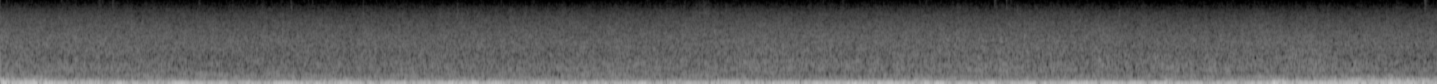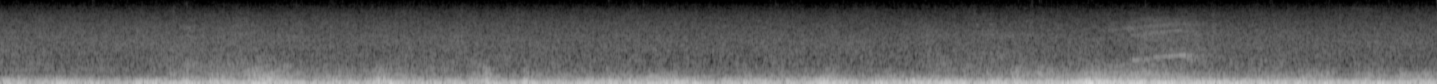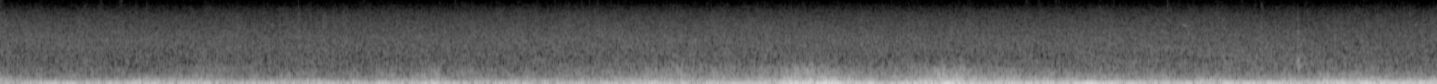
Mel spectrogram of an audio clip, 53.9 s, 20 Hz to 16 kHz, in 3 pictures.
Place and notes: {
  "title": "Luttons, UK - inside church porch ... outside thunderstorm ...",
  "date": "2018-07-26 17:45:00",
  "description": "inside church porch ... outside thunderstorm ... open lavalier mics on T bar on mini tripod ... background noise traffic and pigs from an adjacent farm ... which maybe a bit off putting ... bird calls ... blue tit ... wood pigeon ...",
  "latitude": "54.12",
  "longitude": "-0.54",
  "altitude": "85",
  "timezone": "Europe/London"
}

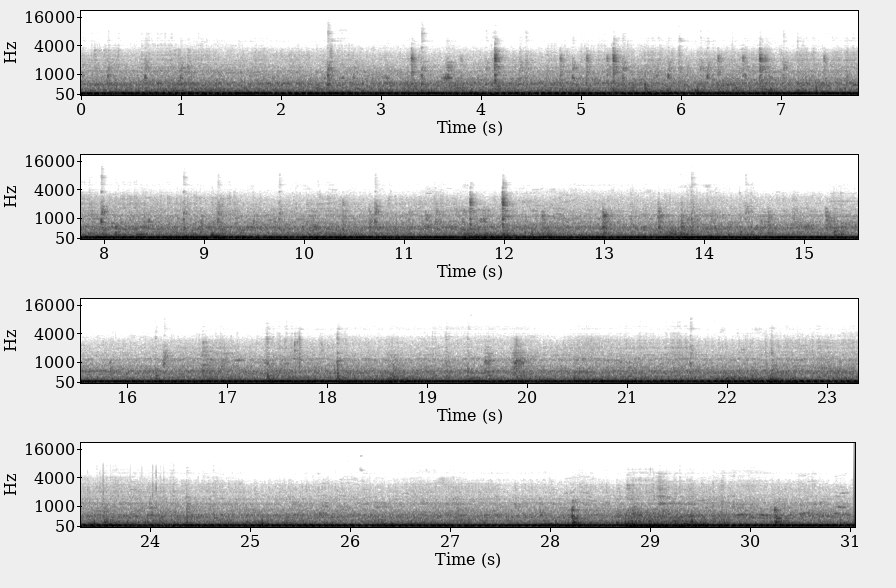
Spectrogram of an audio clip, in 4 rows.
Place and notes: {
  "title": "Upper Bay - The Inner Ferry",
  "date": "2018-06-03 15:30:00",
  "description": "Contact mic recording (Cortado MkII ).\nSounds of Staten Island Ferry's engine, some wind and metal sounds.",
  "latitude": "40.69",
  "longitude": "-74.04",
  "timezone": "America/New_York"
}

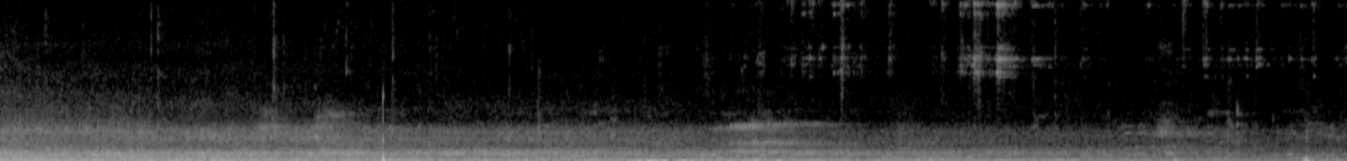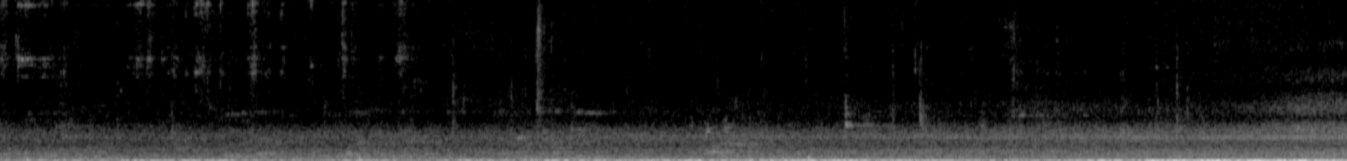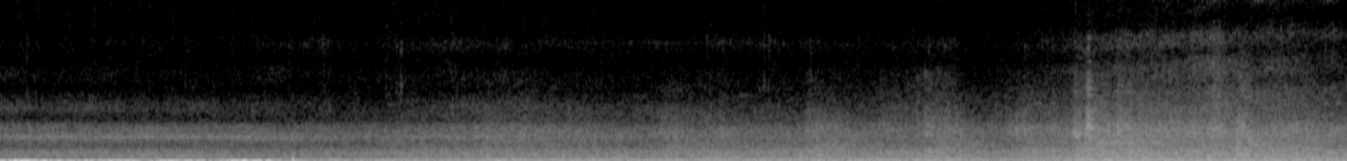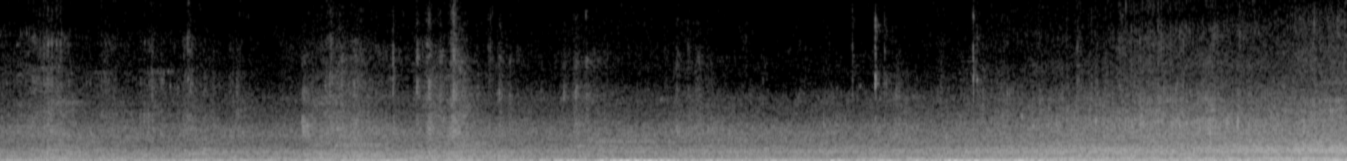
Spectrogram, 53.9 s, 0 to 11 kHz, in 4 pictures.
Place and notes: {
  "title": "Reuterstrasse: Balcony Recordings of Public Actions - No clapping Day 06",
  "date": "2020-03-26 19:05:00",
  "description": "Again no clapping in Berlin, seems people here don't establish it on a daily basis, and I also missed the bells today by 5 mins.\nI wish the cars would be less.\nRecorded again from my balcony, this time on a sound device recorder with Neumann KM 184 mics, on a cold, slightly windy, cloudless evening in times of Corona measures.",
  "latitude": "52.49",
  "longitude": "13.43",
  "altitude": "43",
  "timezone": "Europe/Berlin"
}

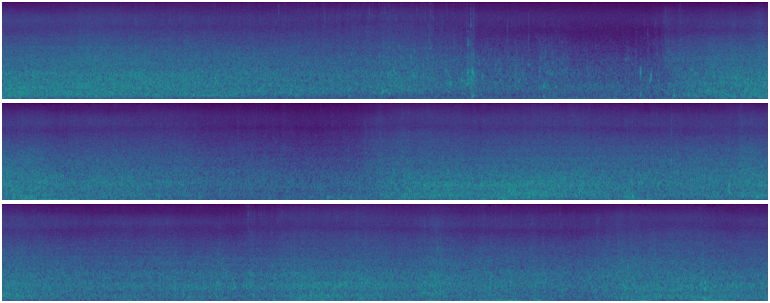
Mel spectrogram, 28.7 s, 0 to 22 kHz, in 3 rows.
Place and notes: {
  "title": "Shihlang Diving Area, Lüdao Township - Diving Area",
  "date": "2014-10-30 13:47:00",
  "description": "sound of the waves\nZoom H2n MS +XY",
  "latitude": "22.65",
  "longitude": "121.47",
  "altitude": "6",
  "timezone": "Asia/Taipei"
}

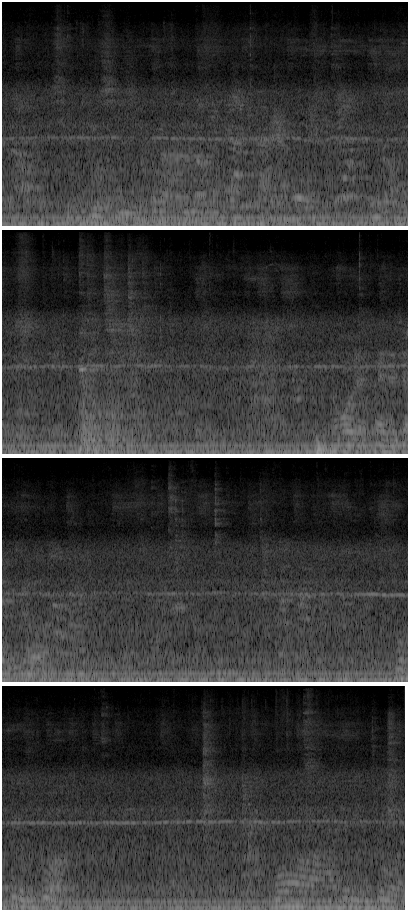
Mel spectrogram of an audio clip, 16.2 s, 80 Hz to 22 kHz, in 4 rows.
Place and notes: {
  "title": "Ln., Sec., Xinyi Rd., Taipei City - In the restaurant",
  "date": "2015-07-28 19:07:00",
  "description": "In the restaurant, air conditioning noise",
  "latitude": "25.03",
  "longitude": "121.54",
  "altitude": "22",
  "timezone": "Asia/Taipei"
}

